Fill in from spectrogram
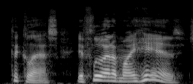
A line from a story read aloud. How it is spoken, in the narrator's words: Ginny screamed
